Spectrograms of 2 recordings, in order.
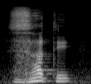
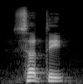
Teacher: ঝা যাবর ঝা, তাজেরতি ঝাতি, ঝা জিহ্বা নিচের দাঁতে চাপ দিয়ে, তা জিহ্বা উপরের দাঁতের গোড়ায়। ঝাতি, হারকাতের উচ্চারণ তাড়াতাড়ি।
